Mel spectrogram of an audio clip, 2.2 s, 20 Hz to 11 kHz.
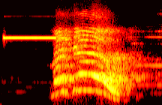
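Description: A workout interval timer gives one long, high, steady beep lasting under a second, marking the start of a 45-second work round. A woman's voice follows straight after.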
